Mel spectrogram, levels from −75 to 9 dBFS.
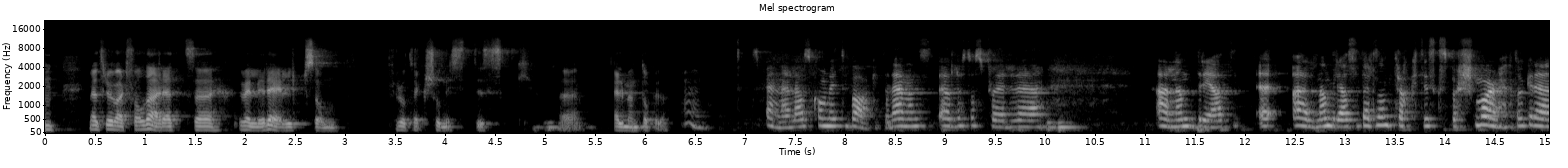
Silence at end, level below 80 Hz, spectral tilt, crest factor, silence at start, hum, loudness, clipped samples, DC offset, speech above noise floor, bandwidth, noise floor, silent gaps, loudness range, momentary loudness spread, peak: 0 s; -78 dBFS; -3 dB/octave; 22 dB; 0 s; none; -26 LUFS; under 0.1%; under 0.1%; 31 dB; 12.5 kHz; -58 dBFS; none; 9 LU; 15 LU; -6 dBFS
